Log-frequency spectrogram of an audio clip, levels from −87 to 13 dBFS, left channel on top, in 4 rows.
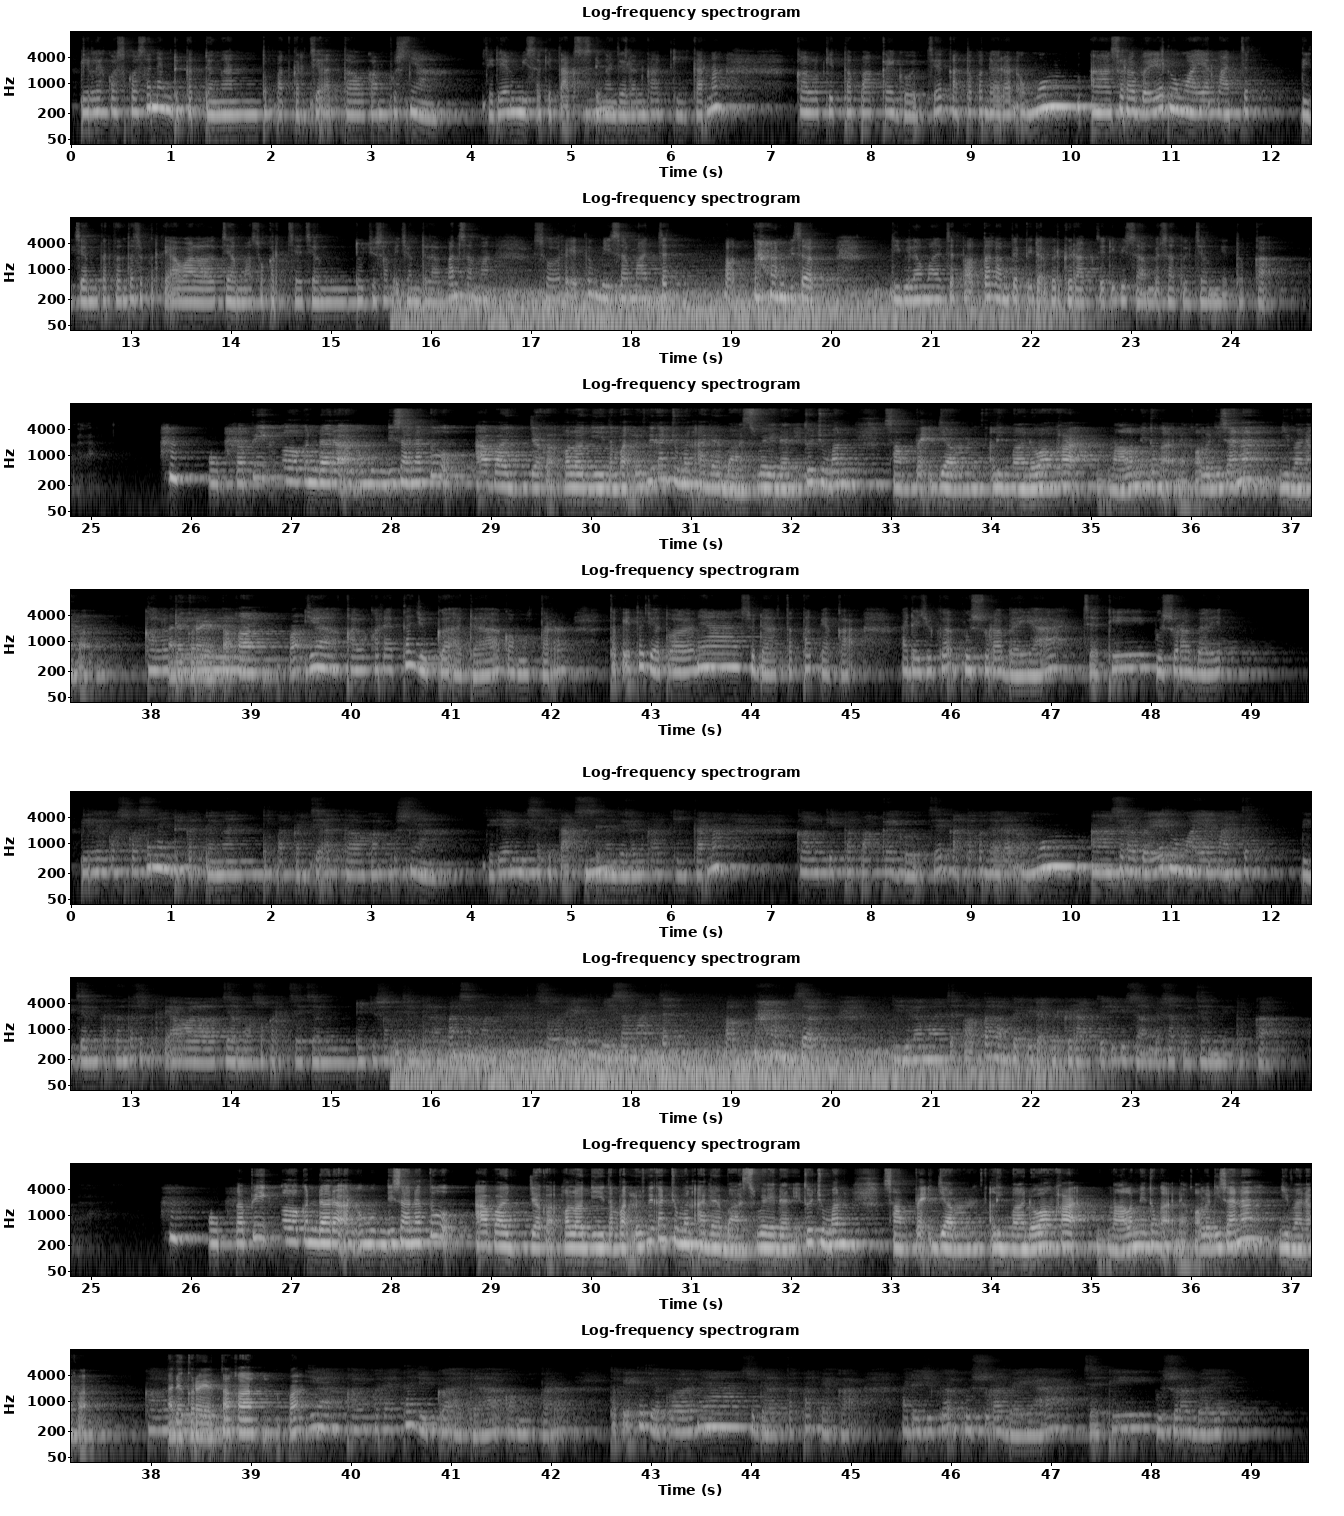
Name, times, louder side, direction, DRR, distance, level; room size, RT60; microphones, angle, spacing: voice 1, 0.1-1.1 1.3-3.7 4.1-11.8 12.3-18.4 18.9-24.4 25.7-25.9 26.3-26.6 37.9-39.0 39.5-42.5 42.7-48.7, left 4 dB, 80° left, 5 dB, 0.6 m, -30 dB
voice 2, 5.1-5.5 26.2-37.4 38.2-39.1 39.4-39.6, right 4 dB, 85° right, 11 dB, 0.7 m, -24 dB
Wind, 15.6-22.5, right 2 dB, 35° right, 0.7 m, -31 dB
15.0 x 6.6 x 4.9 m, 1.5 s
head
